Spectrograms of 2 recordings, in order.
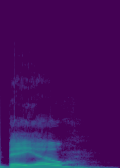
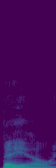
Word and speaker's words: Bello: Oh, Brian Bayo. It says Bello, but it's pronounced Bayo. He's a real good pitcher.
